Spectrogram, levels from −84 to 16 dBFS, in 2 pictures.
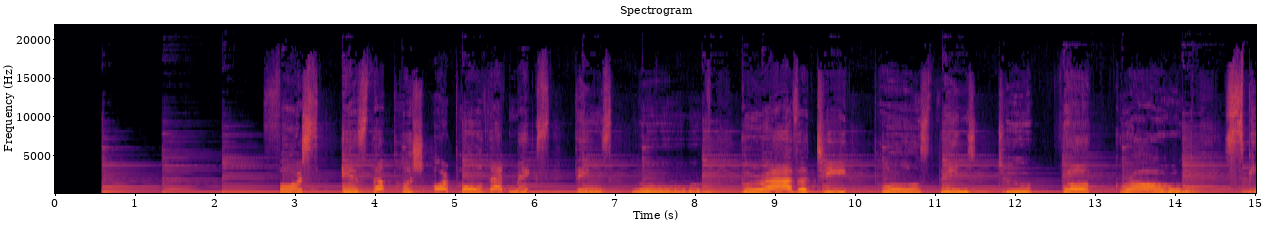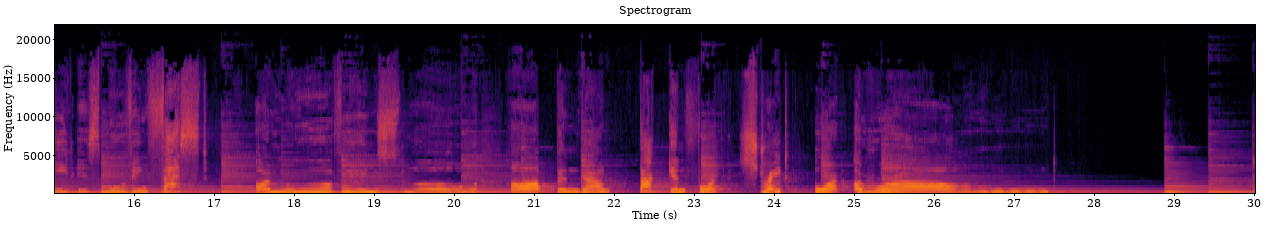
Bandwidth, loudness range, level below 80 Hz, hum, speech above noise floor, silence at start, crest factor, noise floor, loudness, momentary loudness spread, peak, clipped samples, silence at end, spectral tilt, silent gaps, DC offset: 19 kHz; 5 LU; -52 dBFS; none; over 73 dB; 0.6 s; 16 dB; under -90 dBFS; -19 LUFS; 14 LU; -2 dBFS; under 0.1%; 0 s; -5 dB/octave; none; under 0.1%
